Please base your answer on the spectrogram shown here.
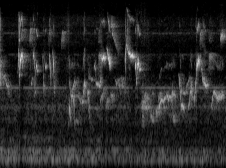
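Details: Budgerigars chattering back and forth in quick warbled phrases, sliding up and down, with sharp high chirps between rolling lower notes.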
